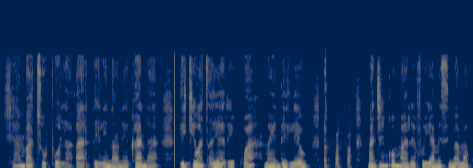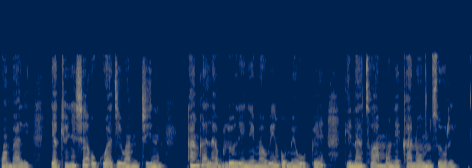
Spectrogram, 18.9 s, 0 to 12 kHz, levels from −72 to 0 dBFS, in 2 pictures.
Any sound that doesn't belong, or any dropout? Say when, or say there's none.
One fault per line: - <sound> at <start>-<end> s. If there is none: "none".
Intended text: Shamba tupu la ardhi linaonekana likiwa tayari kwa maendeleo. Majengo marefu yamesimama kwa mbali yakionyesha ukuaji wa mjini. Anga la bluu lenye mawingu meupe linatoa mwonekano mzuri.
- laugh at 6.5-7.1 s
